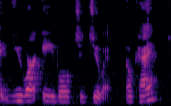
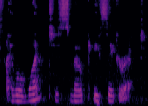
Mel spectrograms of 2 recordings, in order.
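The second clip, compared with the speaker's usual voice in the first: soft trance echo; 10 dB quieter than usual. Acted. Hypnotized woman repeating.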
